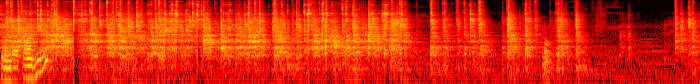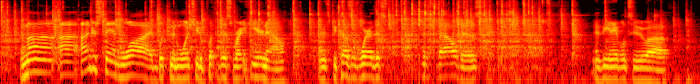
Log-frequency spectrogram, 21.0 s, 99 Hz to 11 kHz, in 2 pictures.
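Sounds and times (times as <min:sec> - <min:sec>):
nuts spun onto metal fittings: 0:00.0 - 0:08.8, 0:10.1 - 0:21.0
rapid metallic clicking and rattling: 0:00.0 - 0:09.4, 0:10.1 - 0:21.0.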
